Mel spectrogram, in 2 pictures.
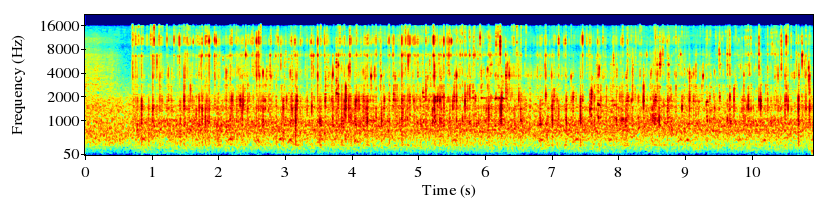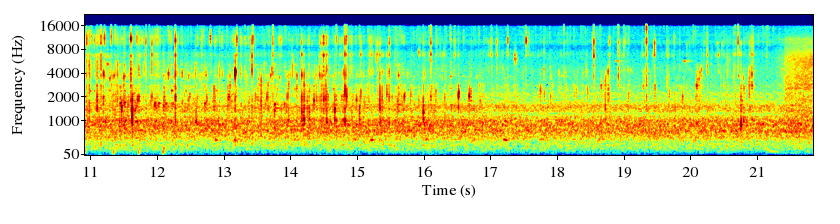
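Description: Hot water poured in a thin stream from a small kettle into a pour-over coffee dripper, trickling and spattering onto the coffee grounds. It starts about a second in, runs steadily, and stops just before the end.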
